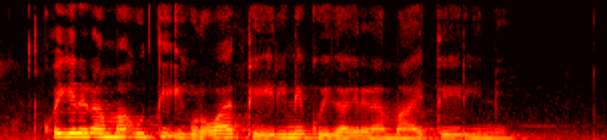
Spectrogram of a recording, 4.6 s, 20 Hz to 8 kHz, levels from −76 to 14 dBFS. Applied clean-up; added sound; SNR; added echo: none; none; none; none.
